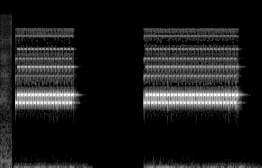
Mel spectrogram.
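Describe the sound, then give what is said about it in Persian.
Two long rings of an electronic telephone as a doctor calls, each a bright, steady trilling tone lasting over a second. A silent pause separates them. “یه ساعت بعد دکتر زنگ زد”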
